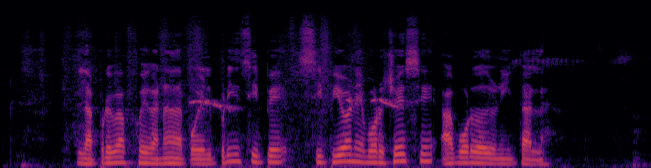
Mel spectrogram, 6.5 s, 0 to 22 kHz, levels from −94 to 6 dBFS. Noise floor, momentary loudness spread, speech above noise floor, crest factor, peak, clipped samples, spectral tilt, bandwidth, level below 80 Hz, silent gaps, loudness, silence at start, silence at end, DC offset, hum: -78 dBFS; 6 LU; 37 dB; 16 dB; -26 dBFS; under 0.1%; -6 dB/octave; 15.5 kHz; -70 dBFS; none; -41 LUFS; 0.2 s; 0.15 s; under 0.1%; none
